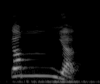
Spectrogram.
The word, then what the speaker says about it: 今日: A lot of my students, they would like mix up the pronunciation and the tone, so it'll become like 今日, which is, I would have to guess, is it 今日 or is it 琴日?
